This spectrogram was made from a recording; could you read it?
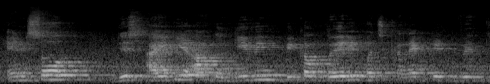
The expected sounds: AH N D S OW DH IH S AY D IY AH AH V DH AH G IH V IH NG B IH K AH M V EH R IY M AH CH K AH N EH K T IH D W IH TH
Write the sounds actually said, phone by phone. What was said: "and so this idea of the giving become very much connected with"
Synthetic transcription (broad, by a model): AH N D S OW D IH S AY D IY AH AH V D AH G IH V IH NG B IH K AH M V EH R IY M AH CH K AH N EH K T IH D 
